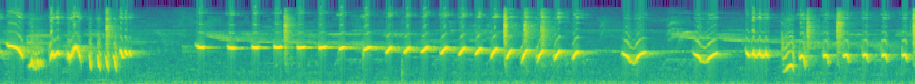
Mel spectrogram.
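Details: White-rumped shama singing vigorously, used as a lure. Opens with quick trills, then a long series of repeated notes that slowly drop in pitch, two dipping whistles, and a closing rapid trill.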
